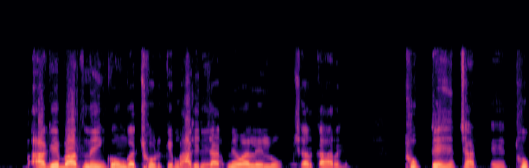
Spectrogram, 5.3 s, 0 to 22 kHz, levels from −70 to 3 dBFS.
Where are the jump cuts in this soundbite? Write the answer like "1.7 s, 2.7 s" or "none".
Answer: 1.9 s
